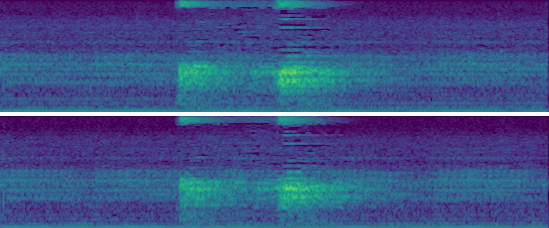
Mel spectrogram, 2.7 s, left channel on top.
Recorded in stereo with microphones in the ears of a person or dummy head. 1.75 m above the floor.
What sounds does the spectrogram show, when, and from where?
0.9 s knocking: 45° left (ahead or behind), 1.2 m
